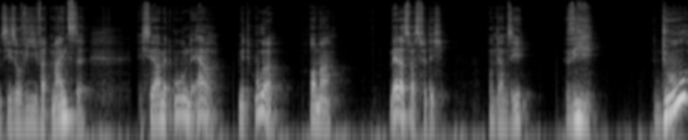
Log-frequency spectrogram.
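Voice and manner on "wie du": swooping pitch, utter disbelief, totally incredulous. Retelling grandma's reaction to becoming a great-grandmother, imitating total disbelief. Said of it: "total ungläubig".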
